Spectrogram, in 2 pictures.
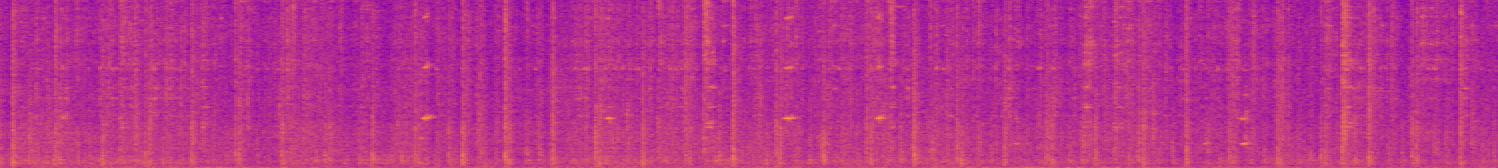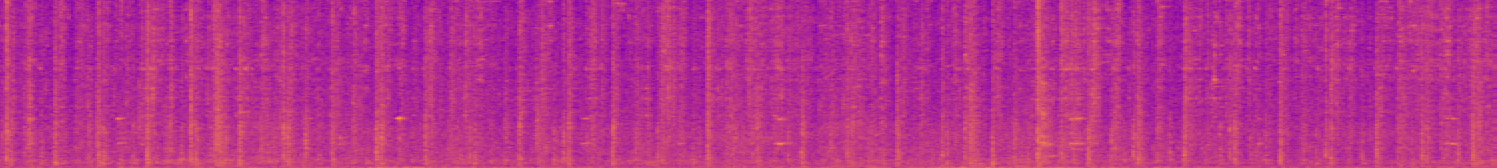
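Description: Steam-hauled passenger train rolling along: a continuous rumble of wheels on the rails with irregular clanks and clicks from the cars, swelling a little near the end.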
